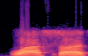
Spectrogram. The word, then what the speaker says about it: Wausau: How do you say that? Wausau? – Wausau.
